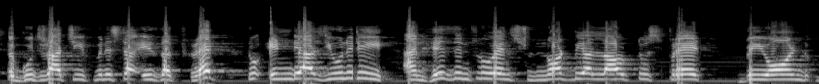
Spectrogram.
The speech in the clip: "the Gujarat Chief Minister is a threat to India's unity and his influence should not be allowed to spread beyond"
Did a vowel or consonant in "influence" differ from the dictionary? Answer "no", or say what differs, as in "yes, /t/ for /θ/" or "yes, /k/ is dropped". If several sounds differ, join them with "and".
no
